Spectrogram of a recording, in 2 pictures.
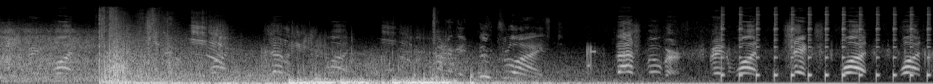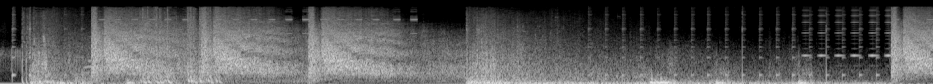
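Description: Explosions boom in the distance with a deep rumble.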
